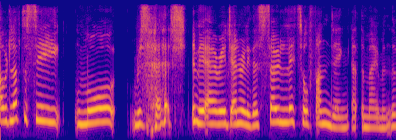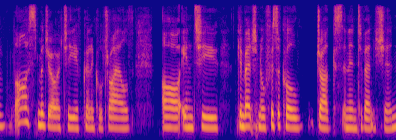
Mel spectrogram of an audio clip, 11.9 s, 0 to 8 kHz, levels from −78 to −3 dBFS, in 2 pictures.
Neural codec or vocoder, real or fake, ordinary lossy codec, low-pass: codec, 16 kHz, 4.8 kbps, FACodec; fake; MP3, 48 kbps; 7.2 kHz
